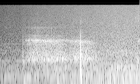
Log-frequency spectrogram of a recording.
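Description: A man's long breath, drawn in just before he speaks, with a faint whistling tone in it and one small mouth click about midway.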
